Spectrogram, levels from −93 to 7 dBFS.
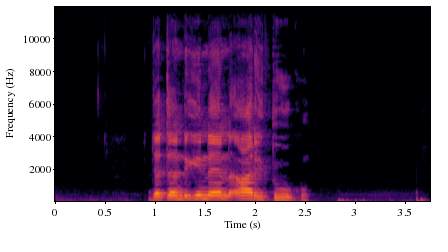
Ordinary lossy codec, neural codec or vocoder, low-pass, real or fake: none; none; none; real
